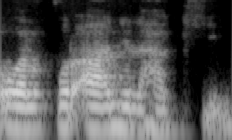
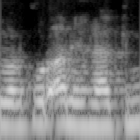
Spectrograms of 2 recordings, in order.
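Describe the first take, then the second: First: It is recited slowly, each sound given attention. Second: It is recited quickly, running on without care. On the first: The reciter is savoring and aware of each letter. The speaker calls it right. "begitu kita pelan-pelan kita nikmati" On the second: The reciter is not paying attention to the words. The speaker calls it wrong. "Bukan asal bunyi"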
